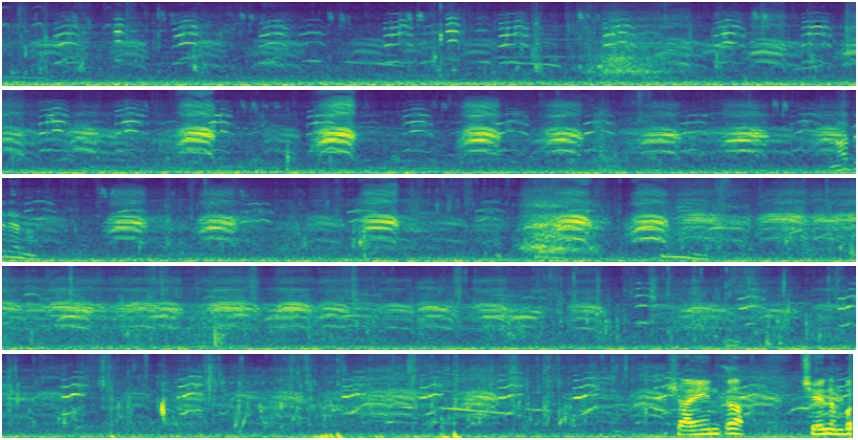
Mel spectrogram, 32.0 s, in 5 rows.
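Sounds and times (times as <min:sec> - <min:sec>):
birds honking: 0:00.1 - 0:32.0.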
